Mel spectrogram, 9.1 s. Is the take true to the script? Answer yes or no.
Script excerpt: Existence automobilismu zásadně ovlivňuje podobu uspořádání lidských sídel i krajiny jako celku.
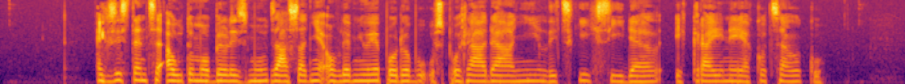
yes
